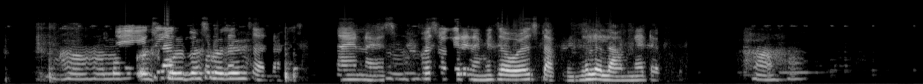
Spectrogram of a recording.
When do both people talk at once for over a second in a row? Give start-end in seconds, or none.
0.6-2.5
